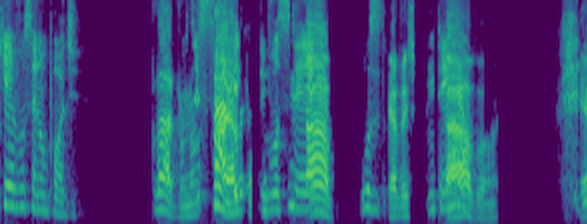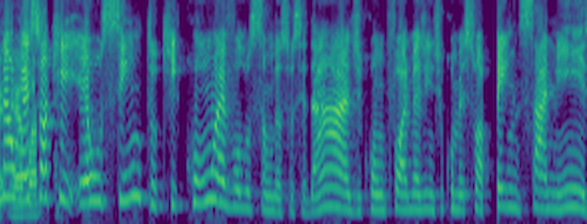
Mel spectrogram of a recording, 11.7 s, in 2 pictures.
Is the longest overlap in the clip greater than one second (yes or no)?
yes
